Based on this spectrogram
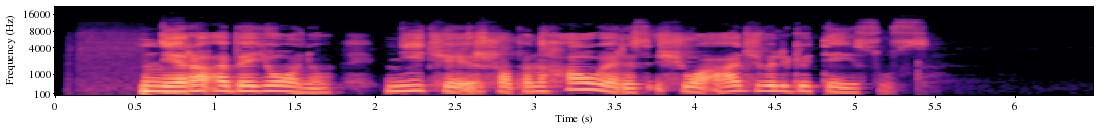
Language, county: Lithuanian, Kaunas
